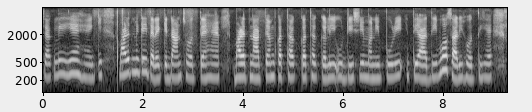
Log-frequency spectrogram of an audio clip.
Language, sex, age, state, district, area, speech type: Urdu, female, 18-30, Bihar, Khagaria, urban, spontaneous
